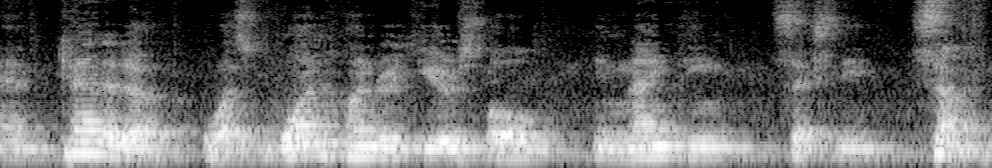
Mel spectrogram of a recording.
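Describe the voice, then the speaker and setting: A man talks with ordinary pitch variation. Noticeable background noise and audible room echo surround him. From Hungary. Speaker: shop owner and sponsor. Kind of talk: speech at an event. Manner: animated.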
